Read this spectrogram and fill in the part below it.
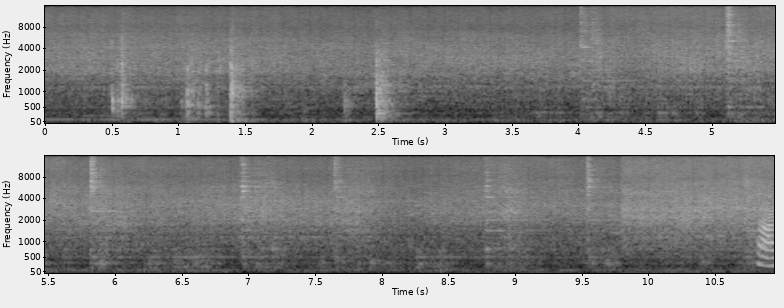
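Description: Vegetables seasoned with turmeric and salt being stirred in a pan, a steady soft sizzle broken by occasional scraping and clacking strokes of the spoon, moderately quiet and close, with no talking.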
